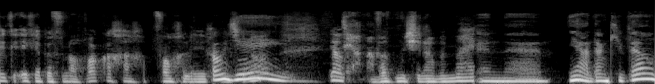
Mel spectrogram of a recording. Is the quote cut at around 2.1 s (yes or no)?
no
